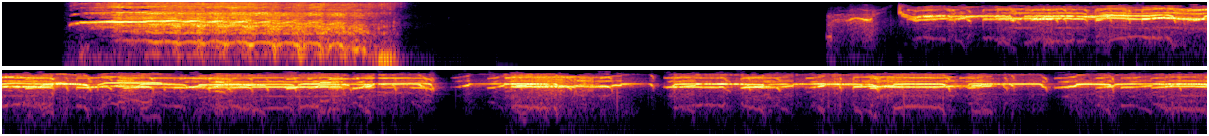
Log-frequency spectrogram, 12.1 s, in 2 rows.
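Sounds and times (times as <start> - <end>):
gulls calling: 4.2 - 12.0.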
